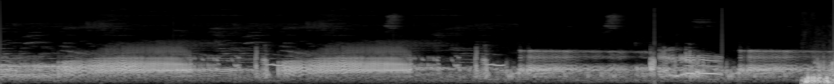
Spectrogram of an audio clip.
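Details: A woman's stomach growling: long, loud gurgling and rumbling with squeaky, whine-like stretches, from gas and fluid moving through the gut.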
